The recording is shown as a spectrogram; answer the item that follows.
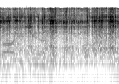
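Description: A man's voice in broken, unclear fragments of conversation over a steady hiss.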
